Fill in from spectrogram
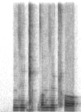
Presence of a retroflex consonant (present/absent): present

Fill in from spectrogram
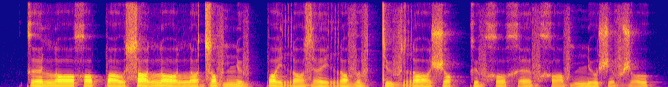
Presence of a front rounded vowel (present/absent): present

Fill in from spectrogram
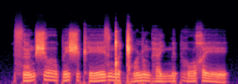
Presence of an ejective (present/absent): absent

